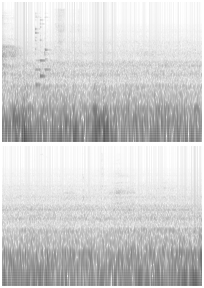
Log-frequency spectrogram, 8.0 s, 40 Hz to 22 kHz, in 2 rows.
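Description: Steady low rumble of road and engine noise inside the cabin of a 2020 Chevrolet Equinox while it is being driven.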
